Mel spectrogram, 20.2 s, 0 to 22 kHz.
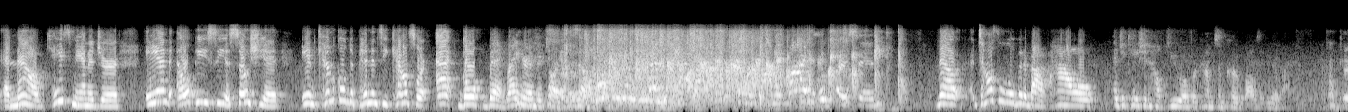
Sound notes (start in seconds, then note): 8.7 clapping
